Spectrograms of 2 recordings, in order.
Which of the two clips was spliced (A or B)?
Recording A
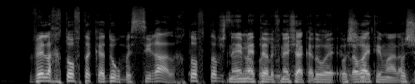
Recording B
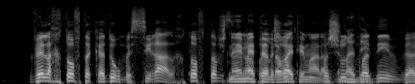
B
